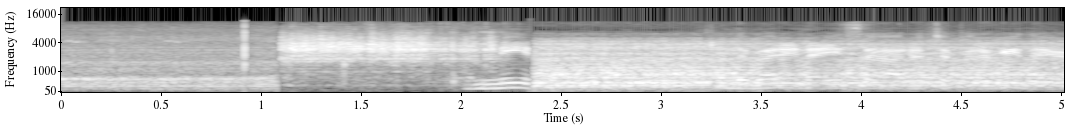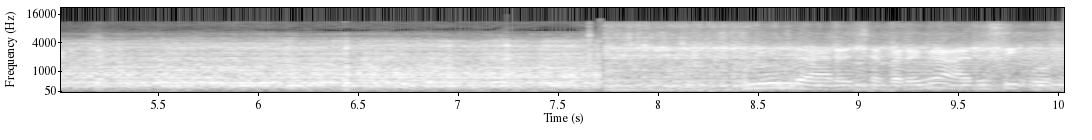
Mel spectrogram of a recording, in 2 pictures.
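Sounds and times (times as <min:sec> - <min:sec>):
wet grinder running: 0:01.4 - 0:10.0
voices: 0:02.0 - 0:02.4, 0:03.2 - 0:05.5, 0:08.4 - 0:10.0.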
